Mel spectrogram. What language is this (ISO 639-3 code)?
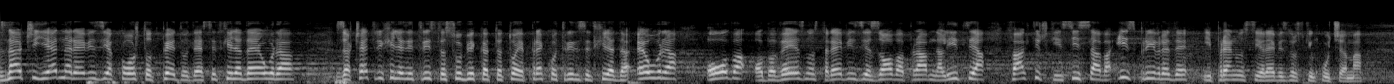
srp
